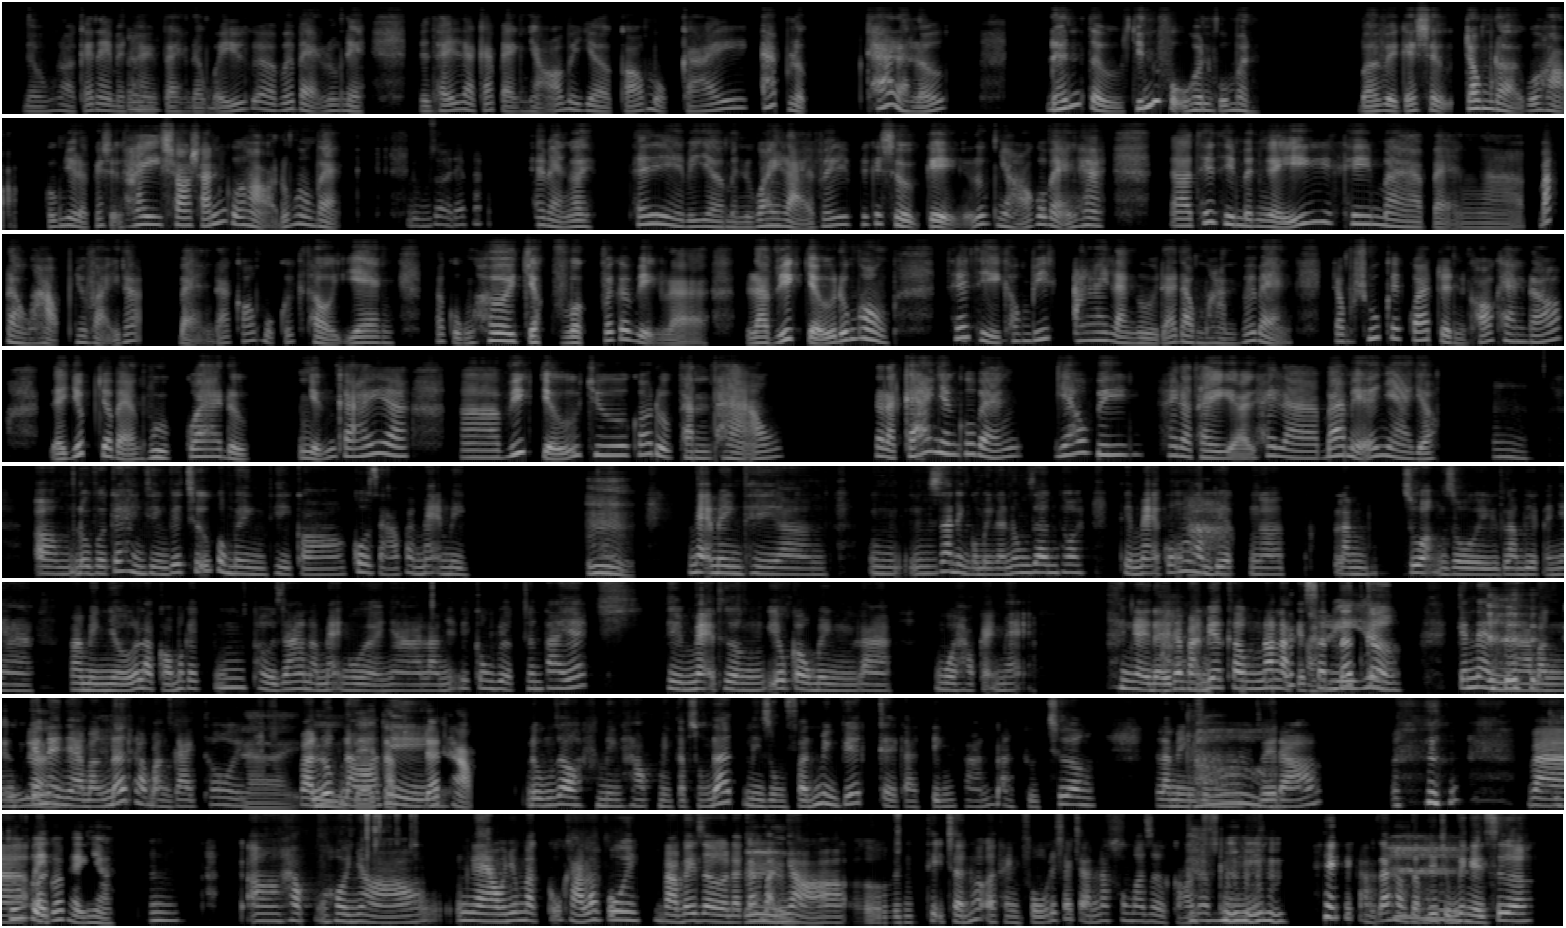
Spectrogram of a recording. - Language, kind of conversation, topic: Vietnamese, podcast, Bạn có thể kể về trải nghiệm học tập đáng nhớ nhất của bạn không?
- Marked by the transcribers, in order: tapping; other background noise; laughing while speaking: "Ngày"; laugh; laugh; laugh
